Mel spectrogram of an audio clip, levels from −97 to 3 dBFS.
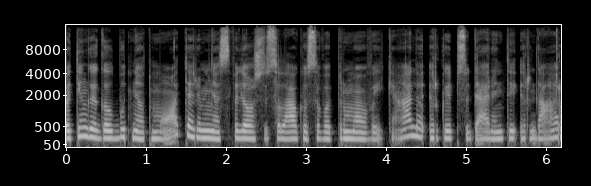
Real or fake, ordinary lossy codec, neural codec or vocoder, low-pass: fake; Opus, 64 kbps; vocoder, 44.1 kHz, 128 mel bands every 256 samples, BigVGAN v2; 14.4 kHz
